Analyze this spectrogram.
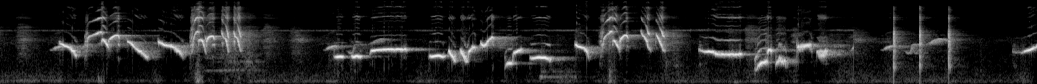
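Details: White-rumped shama in full morning song, used as a lure to make other birds answer; rich, loud whistled phrases rising and falling, mixed with sharp clicks and rapid chattering notes, in bursts separated by short pauses.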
